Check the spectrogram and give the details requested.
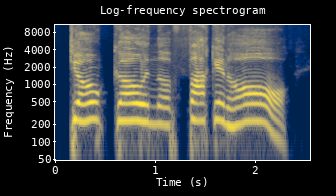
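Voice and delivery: shrill, very high, drawn-out full-lung scream. Retelling what they screamed while squatted down on a hill: retelling a top-of-lungs scream. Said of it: "I scream at the top of my lungs?".

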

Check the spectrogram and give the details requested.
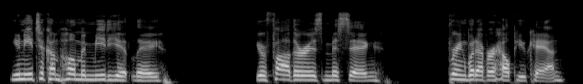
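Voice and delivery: distinct, very clearly spoken voice. Game master voicing a creature that speaks to a player in their aunt's voice. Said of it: "in your aunt's voice very clearly says".

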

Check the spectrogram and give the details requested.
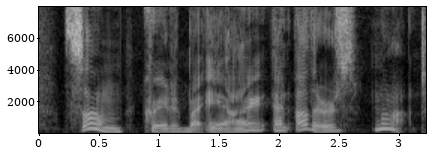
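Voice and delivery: robotic, synthesized-sounding voice speaking French.

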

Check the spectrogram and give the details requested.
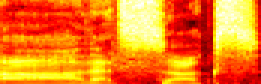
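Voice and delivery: let-down, bummed-out grumble, meant to be heard. Retelling a remark about dust in the hall: imitating saying it real loud. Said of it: "I said real loud".

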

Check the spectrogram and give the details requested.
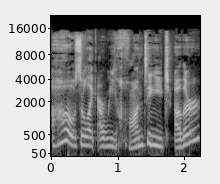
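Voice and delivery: ordinary talk

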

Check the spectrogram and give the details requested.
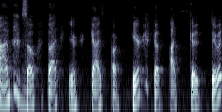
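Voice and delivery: acted sobbing, weepy, tearful voice. Retelling a scene in which Chopper speaks to his rescuers: imitating Chopper crying. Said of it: "'cause he's crying".

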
